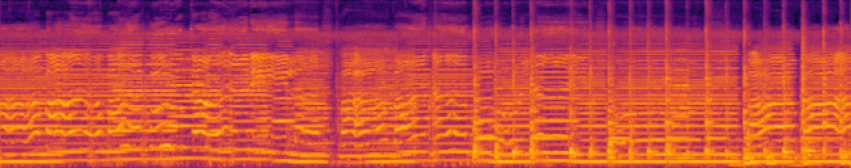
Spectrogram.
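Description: A woman singing a North Indian bride's farewell (vidai) wedding song over harmonium chords. The tabla comes in with a steady rhythm about six seconds in.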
